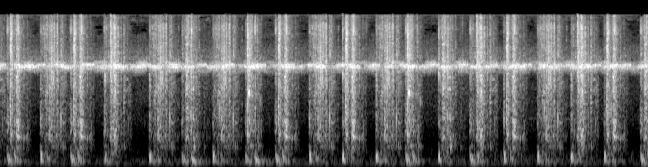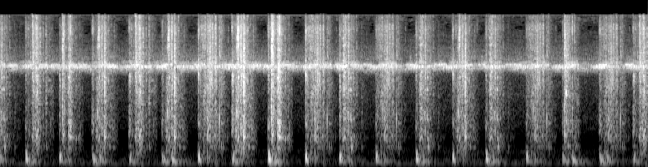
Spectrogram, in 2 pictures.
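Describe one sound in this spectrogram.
Footsteps thud quickly on soft ground.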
